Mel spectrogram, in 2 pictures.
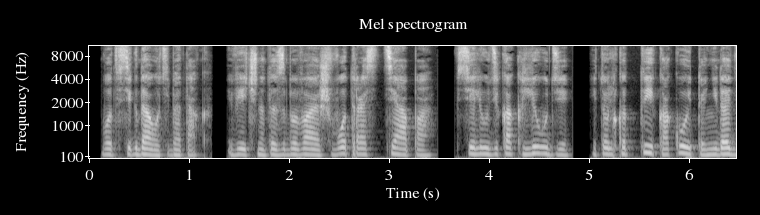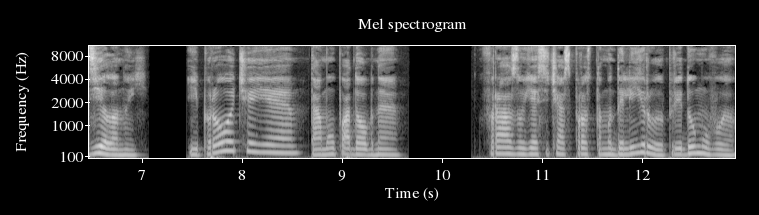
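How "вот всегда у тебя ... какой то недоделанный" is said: ordinary talk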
